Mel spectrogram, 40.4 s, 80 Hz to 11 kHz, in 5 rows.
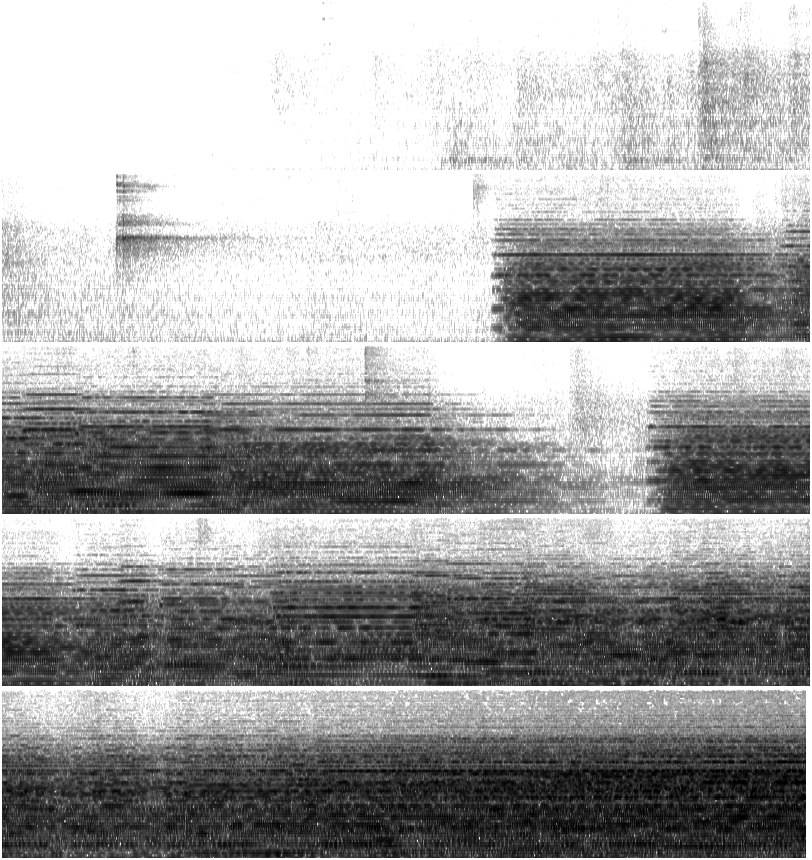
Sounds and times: Music: 0:12.8 - 0:40.3.

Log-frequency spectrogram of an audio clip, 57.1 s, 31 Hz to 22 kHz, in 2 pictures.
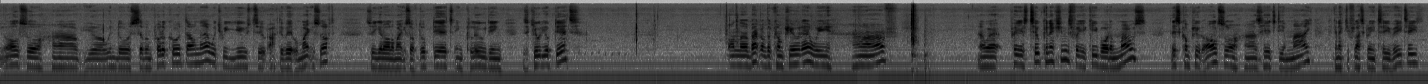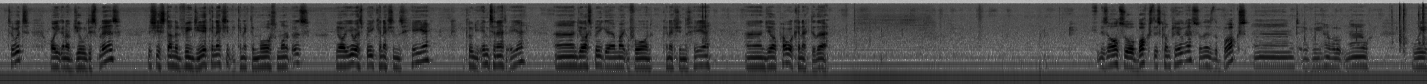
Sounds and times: Speech: 0:00.0 - 0:06.7, 0:07.3 - 0:11.7, 0:14.5 - 0:18.0, 0:19.5 - 0:37.2, 0:37.9 - 0:42.8, 0:43.4 - 0:45.2, 0:50.4 - 0:56.0, 0:56.8 - 0:57.1.

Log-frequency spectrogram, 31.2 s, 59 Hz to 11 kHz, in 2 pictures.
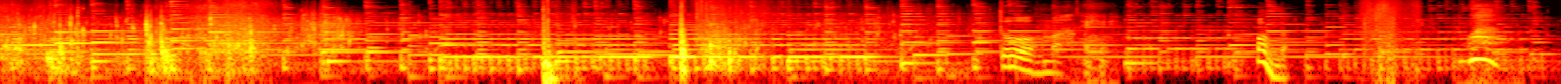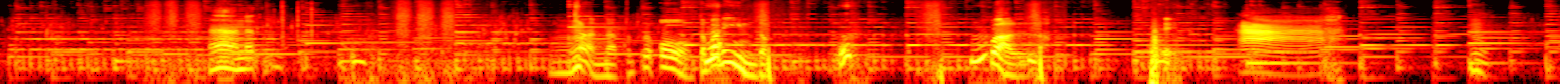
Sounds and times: Music: 0:00.0 - 0:31.2
Speech: 0:10.0 - 0:11.1, 0:17.7 - 0:18.3, 0:21.2 - 0:23.4, 0:25.4 - 0:26.1.

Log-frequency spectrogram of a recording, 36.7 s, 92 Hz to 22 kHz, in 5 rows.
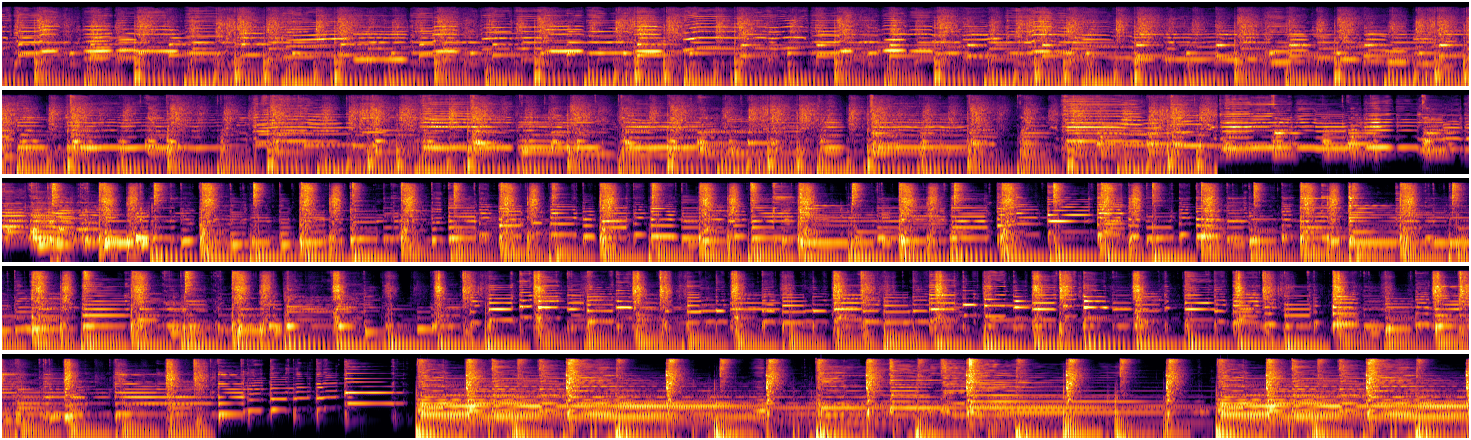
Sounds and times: Music: 0:00.0 - 0:36.6.

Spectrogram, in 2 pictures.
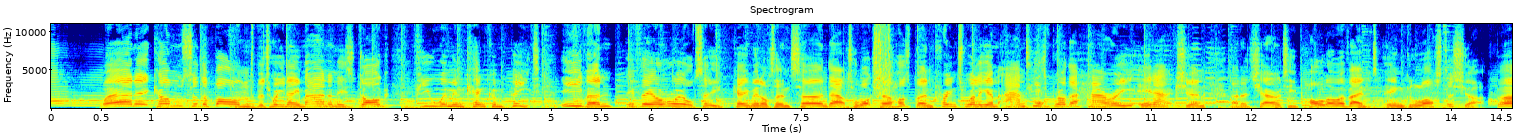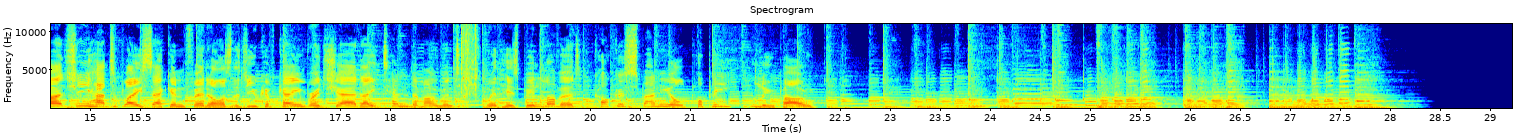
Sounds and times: Music: 0:00.0 - 0:28.5
Speech: 0:00.5 - 0:22.3.

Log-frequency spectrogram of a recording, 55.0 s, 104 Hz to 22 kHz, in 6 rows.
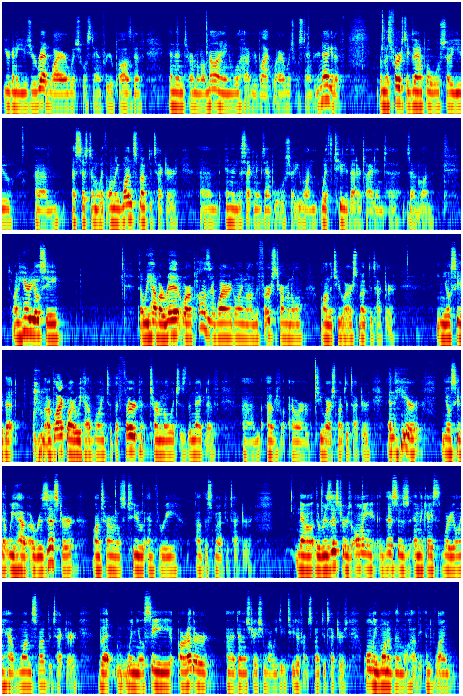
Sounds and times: Speech: 0:00.0 - 0:06.9, 0:07.5 - 0:17.8, 0:18.5 - 0:19.6, 0:21.0 - 0:26.3, 0:27.0 - 0:41.8, 0:42.5 - 0:55.0.

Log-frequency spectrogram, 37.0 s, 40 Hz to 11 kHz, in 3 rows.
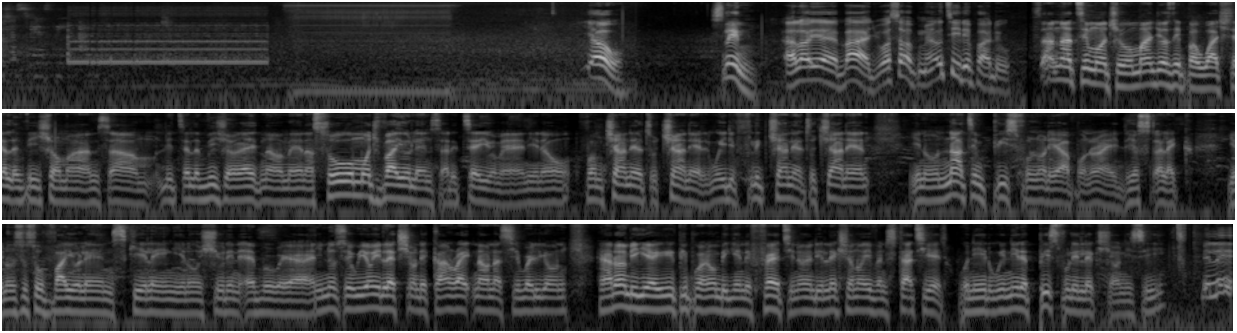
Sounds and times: Speech: 0:00.0 - 0:00.8, 0:07.2 - 0:36.9.

